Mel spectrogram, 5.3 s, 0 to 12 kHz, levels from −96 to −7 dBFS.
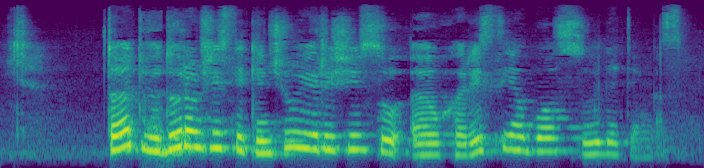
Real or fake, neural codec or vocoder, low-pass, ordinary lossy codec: fake; autoencoder, 48 kHz, 128 numbers a frame, DAC-VAE, trained on Japanese speech; 10.8 kHz; AAC, 32 kbps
